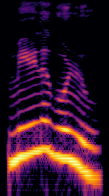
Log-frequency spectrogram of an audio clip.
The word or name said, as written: ಮುಳ್ಳುಗಳ್ಳಿ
